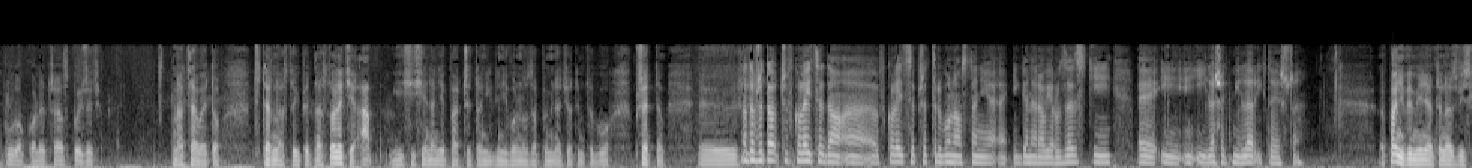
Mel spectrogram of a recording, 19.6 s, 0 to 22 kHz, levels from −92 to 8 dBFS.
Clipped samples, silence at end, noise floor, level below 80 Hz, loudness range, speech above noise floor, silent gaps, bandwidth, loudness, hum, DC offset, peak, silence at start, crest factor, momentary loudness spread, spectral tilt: under 0.1%; 0 s; -39 dBFS; -36 dBFS; 5 LU; 20 dB; none; 7.4 kHz; -19 LUFS; none; under 0.1%; 0 dBFS; 0 s; 20 dB; 14 LU; -6 dB/octave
